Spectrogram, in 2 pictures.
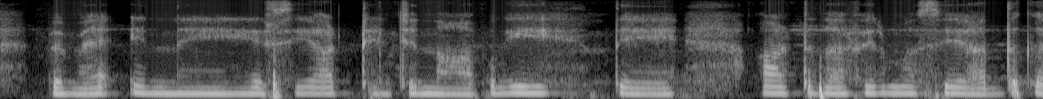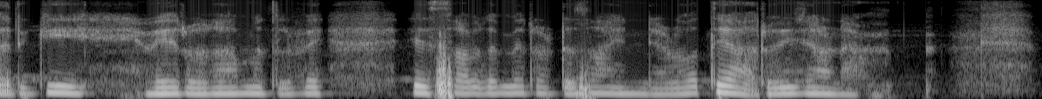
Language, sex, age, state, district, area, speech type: Dogri, female, 30-45, Jammu and Kashmir, Samba, urban, spontaneous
